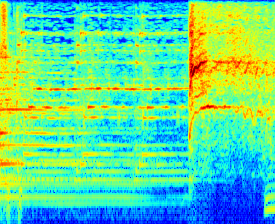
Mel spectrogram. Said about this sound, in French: Attends, attends, attends, mais si le carillon de cristal vient de sonner, là c'est.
